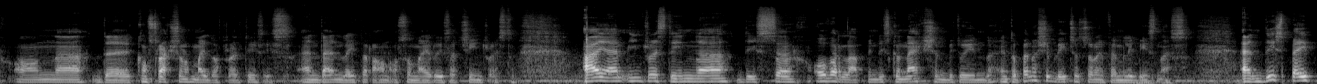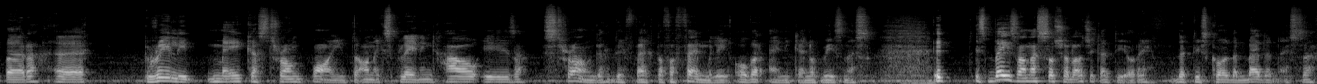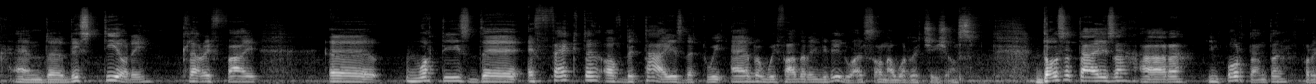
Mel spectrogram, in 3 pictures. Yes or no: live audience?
no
